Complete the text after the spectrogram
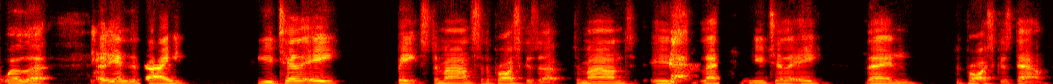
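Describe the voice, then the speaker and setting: A man talking casually as a guest, rambling and correcting himself, laughing often and getting louder and higher when worked up. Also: lo-fi sound. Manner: gets loud and high when fired up. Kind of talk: casual podcast chat.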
